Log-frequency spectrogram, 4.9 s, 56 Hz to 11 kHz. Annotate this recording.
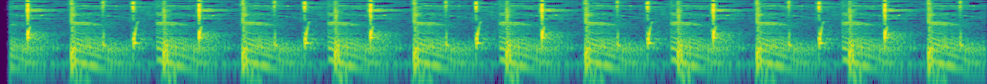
Crazy beatbox beat made with the noises of my tongue in the palate and a grumbling. The beat is a little mechanic, but has a something of Brazilian music. Can be used in mixes or as vignette.
Made in a samsung cell phone (S3 mini), using looper app, my voice and body noises.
